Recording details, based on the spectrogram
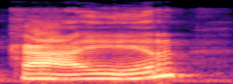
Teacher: cuando hay dos vocales abiertas distintas como en el caso de caer que la a es fuerte y también la e la separamos tenemos dos sílabas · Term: hiato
